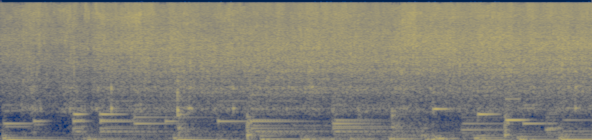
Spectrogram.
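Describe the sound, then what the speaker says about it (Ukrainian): Sliced sausages and bread fry in a skillet with a constant bright sizzle, heard close under loud, steady background music. "Висипаємо нарізані сосиски, також їх трохи обсмажити."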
